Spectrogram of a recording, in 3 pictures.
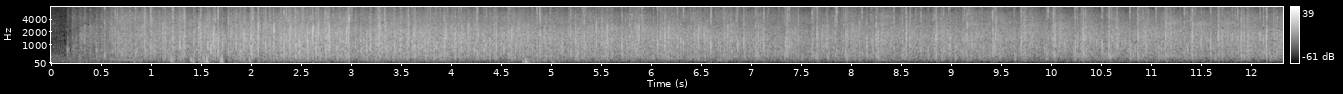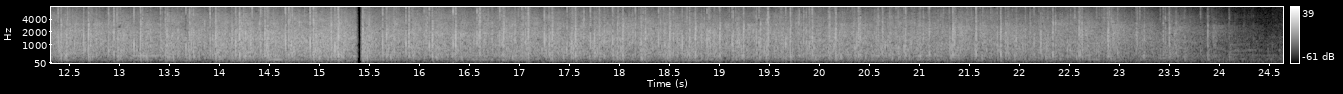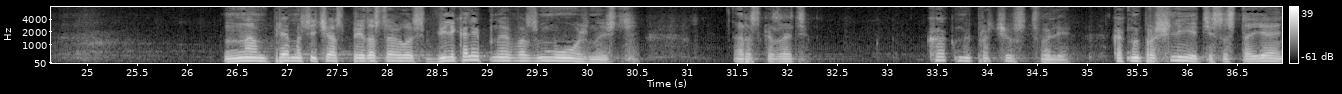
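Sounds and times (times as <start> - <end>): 
audience applause: 0.0 - 24.2
speech: 26.4 - 30.6, 31.5 - 32.3, 33.5 - 36.9.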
